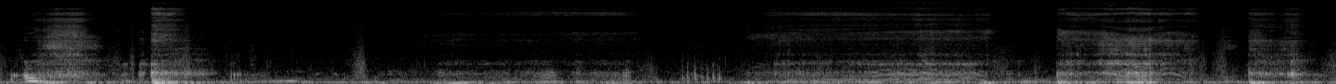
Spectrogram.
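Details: Snoring sound-effect recording of a man snoring: low rattling snores recur with each breath over a steady background hum.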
